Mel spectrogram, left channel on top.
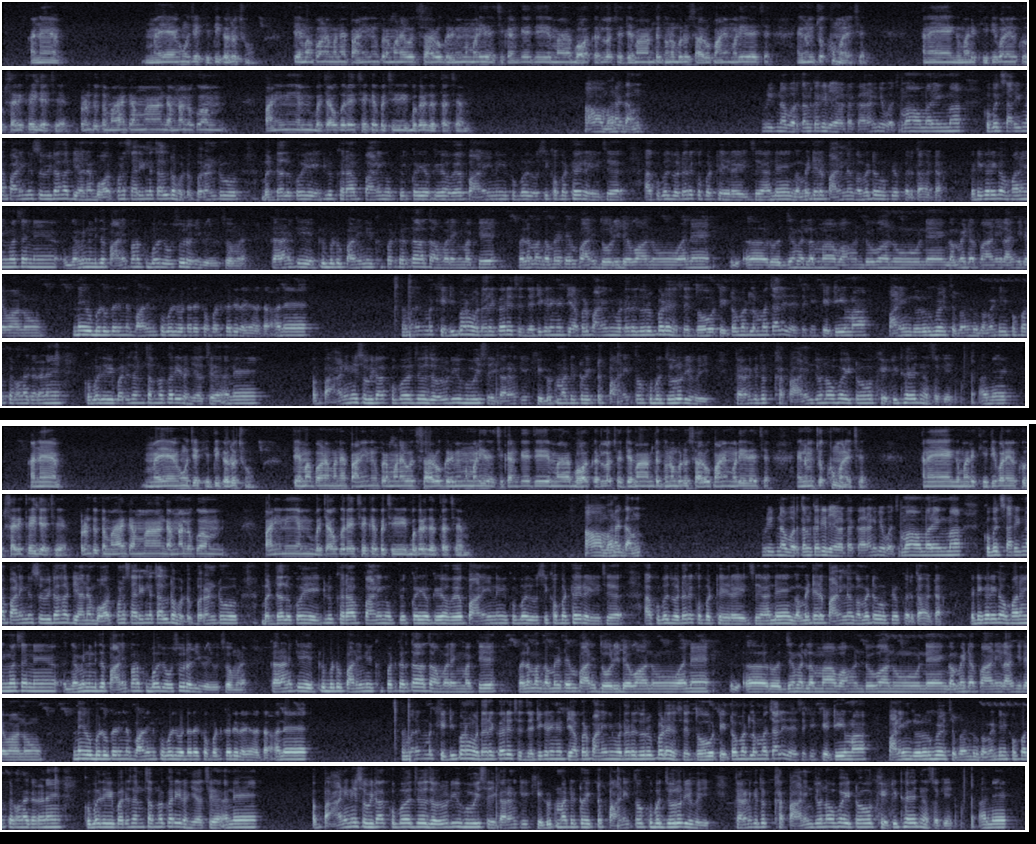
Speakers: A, on the right; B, on the right.
A: અને મેં હું જે ખેતી કરું છું, તેમાં પણ પાણીનું પ્રમાણ એવું સારું ગરમીમાં મળી રહે છે, કારણકે જે અમારા બોર કરલો છે, તેમાં આમ તો ઘણું બધું સારું પાણી મળી રહે છે એમ નેમ ચોખ્ખું મળે છે. અને મારી ખેતી પણ ખુબ સારી થઈ જાય છે, પરંતુ તમારા ગામમાં ગામના લોકો આમ પાણીની એમ બચાવ કરે છે કે પછી બગડ કરતા છે એમ.
B: હા અમારા ના વર્તન કરી રહ્યા હતા, કારણકે વચ્ચમાં અમારેમાં ખૂબ જ સારી રીતના પાણીની સુવિધા હતી અને બોર પણ સારી રીતના ચાલતો હતો, પરંતુ બધા લોકોએ એટલું ખરાબ પાણીનો ઉપયોગ કર્યો કે હવે પાણીની ખૂબજ ઓછી ખબત થઈ રહી છે આ ખૂબજ વધારે ખબત થઈ રહી છે અને ગમે ત્યારે પાણીનો ગમે તેવો ઉપયોગ કરતા હતા. એથી કરીને અમારાંગમાં છે ને જમીન નીચે પાણી પણ ખુબજ ઓછું રહી ગયું છે હમને, કારણકે એટલું બધું પાણી ની ખપટ કરતા હતા અમારા અંગમાં કે મતલબમાં ગમે ટાઈમ પાણી ધોરી દેવાનું અને રોજે મતલબમાં વાહન ધોવાનું ને ગમે ત્યાં પાણી લાખી દેવાનું, એવું બધું કરીને પાણીની ખુબ જ વધારે ખપટ કરી રહ્યા હતા અને અમારામાં ખેતી પણ વધારે કરે છે, જેથી કરીને ત્યાં પર પાણી ની વધારે જરૂર પડે છે તો તેતો મતલબમાં ચાલી જાય છે કે ખેતીમાં પાણીની જરૂર હોય છે, પરંતુ ગમે તે ખપટ કરવાના કારણે ખૂબજ એવી પરેશાન સામનો કરી રહ્યા છે અને પાણીની સુવિધા ખુબજ જરૂરી હોય છે, કારણકે ખેડૂત માટે તો એક તો પાણી તો ખૂબજ જરૂરી હોય, કારણકે જો પાણી જો ન હોય તો ખેતી થઈજ ન શકે અને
